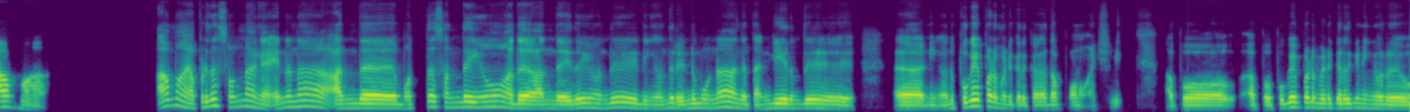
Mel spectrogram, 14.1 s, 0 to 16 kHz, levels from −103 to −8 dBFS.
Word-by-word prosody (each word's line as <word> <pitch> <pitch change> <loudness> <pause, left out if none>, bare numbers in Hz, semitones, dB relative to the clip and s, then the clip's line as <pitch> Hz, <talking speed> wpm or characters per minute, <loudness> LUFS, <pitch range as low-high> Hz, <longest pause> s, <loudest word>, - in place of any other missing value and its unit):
ஆமா. 160 -10 +1 1.3
ஆமா. 210 -1 -1
அப்படி 170 +6 -3
தான் 215 0 -3
சொன்னாங்க. 180 -4 -4
என்னன்னா 175 +6 -4 0.3
அந்த 145 +1 -2 0.4
மொத்த 135 +7 -5
சந்தையும், 170 +2 0
அத 140 - +2 0.2
அந்த 130 0 -5
இதையும் 150 +3 +1
வந்து 150 +4 -3 0.3
நீங்க 125 -1 -6
வந்து, 155 +5 -2
2 130 +4 -1
3 145 -1 -4
நாள் 175 0 +3
அங்க 135 -3 -1
தங்கியிருந்து 140 +2 +1 0.9
அ, - - +6 0.2
நீங்க 115 -1 -8
வந்து 135 +3 -6
புகைப்படம் 190 -3 +3
எடுக்கறதுக்காகதான் 120 0 -3
போனோம் 115 -1 -6
ஆக்ச்சுவலி. - - -18 0.5
அப்போ 115 - -2 0.6
அப்போ 115 +1 -5
புகைப்படம் 160 0 +1
எடுக்கறதுக்கு 145 +1 -1
நீங்க 130 -1 -4
ஒரு 120 0 +3
145 Hz, 140 wpm, -23 LUFS, 130-170 Hz, 1.3 s, அ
